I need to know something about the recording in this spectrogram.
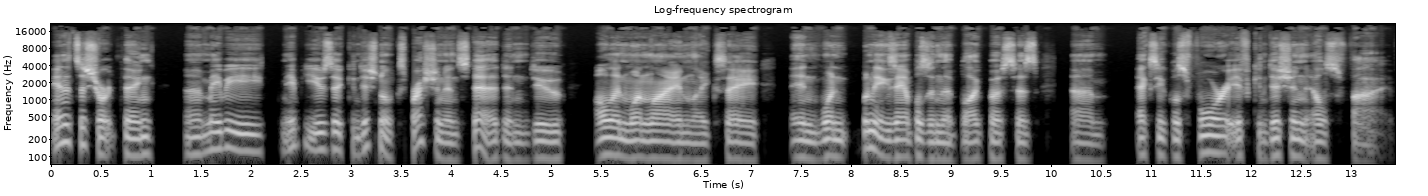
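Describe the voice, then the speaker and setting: A man co-hosting a tech podcast, speaking casually in a hesitant, halting way. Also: sits low, gravelly, fairly bright tone, no echo, clean studio sound. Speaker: podcast co-host.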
